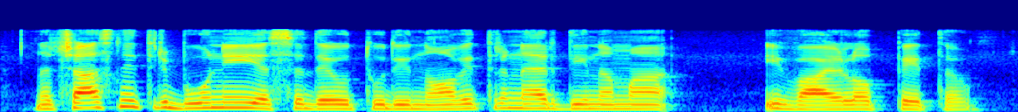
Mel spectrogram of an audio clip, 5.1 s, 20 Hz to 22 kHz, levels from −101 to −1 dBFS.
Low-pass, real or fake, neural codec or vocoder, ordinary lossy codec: 7.2 kHz; real; none; none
